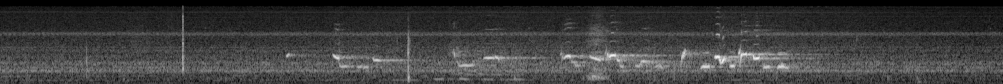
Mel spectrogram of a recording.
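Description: A bird calling in a quick run of short, clear whistled notes that jump and slide up and down in pitch, starting about three seconds in and stopping about five seconds later. A sharp click sounds shortly before, over a steady high-pitched background drone.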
